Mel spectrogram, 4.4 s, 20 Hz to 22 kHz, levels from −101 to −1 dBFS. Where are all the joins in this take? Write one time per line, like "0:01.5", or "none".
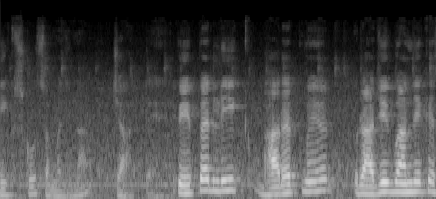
0:01.7
0:03.4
